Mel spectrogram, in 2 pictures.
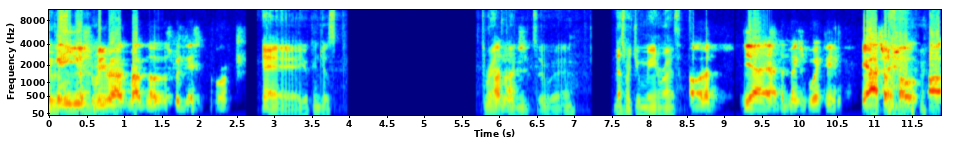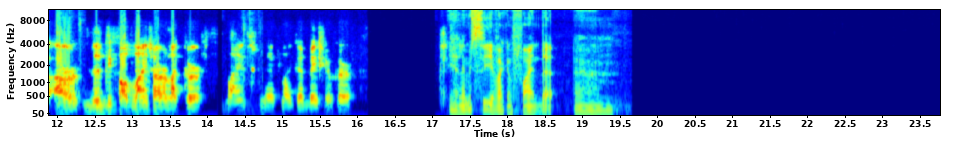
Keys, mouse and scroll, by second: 3.2 shift+right click, 4.4 g, 5.6 shift+middle click, 8.5 click, 8.8 g, 11.5 shift+click, 12.5 ctrl+z, 12.7 ctrl+z, 13.2 ctrl+z, 13.5 ctrl+z, 13.9 ctrl+z, 14.3 ctrl+z, 14.4 ctrl+z, 14.9 ctrl+s, 15.6 click.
